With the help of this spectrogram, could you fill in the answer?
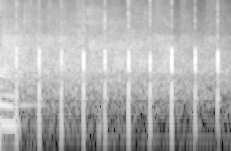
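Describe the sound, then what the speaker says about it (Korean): At Philadelphia Antioch Church, a faint, evenly spaced clapping taps out about ten crisp claps in a steady, quick rhythm, sounding distant and sparse rather than like a full crowd. "격려의 박수 주시면 감사를 드리겠습니다"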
